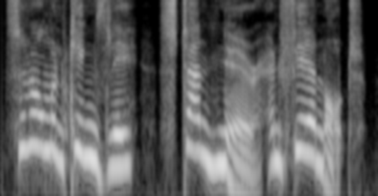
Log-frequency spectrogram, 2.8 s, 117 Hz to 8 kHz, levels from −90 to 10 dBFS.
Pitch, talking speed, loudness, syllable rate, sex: 260 Hz, 170 wpm, -14 LUFS, 4.0 syllables/s, female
